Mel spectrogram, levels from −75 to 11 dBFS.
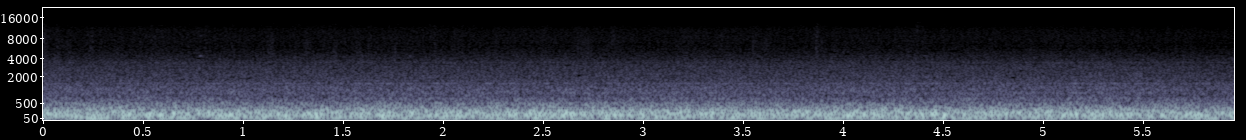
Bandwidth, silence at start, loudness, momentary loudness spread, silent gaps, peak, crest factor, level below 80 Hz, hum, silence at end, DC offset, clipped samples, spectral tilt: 12 kHz; 0 s; -18 LUFS; 1 LU; none; -4 dBFS; 12 dB; -26 dBFS; none; 0 s; under 0.1%; under 0.1%; -9 dB/octave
